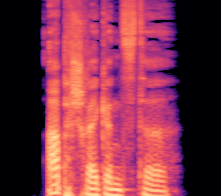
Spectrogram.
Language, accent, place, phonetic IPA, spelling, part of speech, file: German, Germany, Berlin, [ˈapˌʃʁɛkn̩t͡stə], abschreckendste, adjective, De-abschreckendste.ogg
- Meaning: inflection of abschreckend: 1. strong/mixed nominative/accusative feminine singular superlative degree 2. strong nominative/accusative plural superlative degree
